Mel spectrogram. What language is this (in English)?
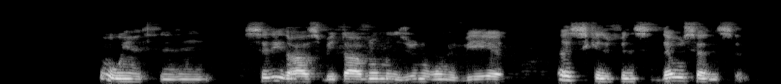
Kabyle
